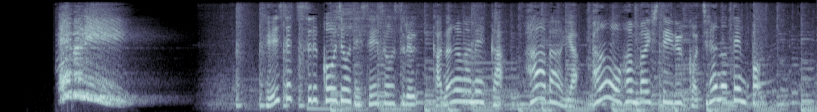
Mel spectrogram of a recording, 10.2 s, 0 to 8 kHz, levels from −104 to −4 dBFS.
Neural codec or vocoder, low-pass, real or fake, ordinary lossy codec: none; 7.2 kHz; real; none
